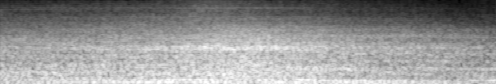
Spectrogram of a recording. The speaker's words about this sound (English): So there's a bin truck going past, it's going to be noisy.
